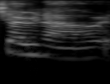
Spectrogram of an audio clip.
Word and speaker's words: Shonagh: So, and I did say it's Shonagh, isn't it? Yeah. I'm saying it right.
